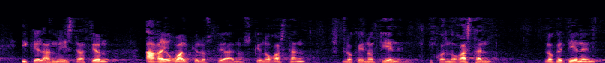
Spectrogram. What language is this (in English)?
Spanish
